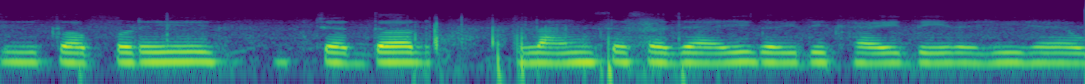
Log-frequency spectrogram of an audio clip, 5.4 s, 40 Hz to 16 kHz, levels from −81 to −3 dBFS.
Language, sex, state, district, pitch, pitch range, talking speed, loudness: Hindi, female, Bihar, Madhepura, 190 Hz, 185-195 Hz, 120 wpm, -20 LUFS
